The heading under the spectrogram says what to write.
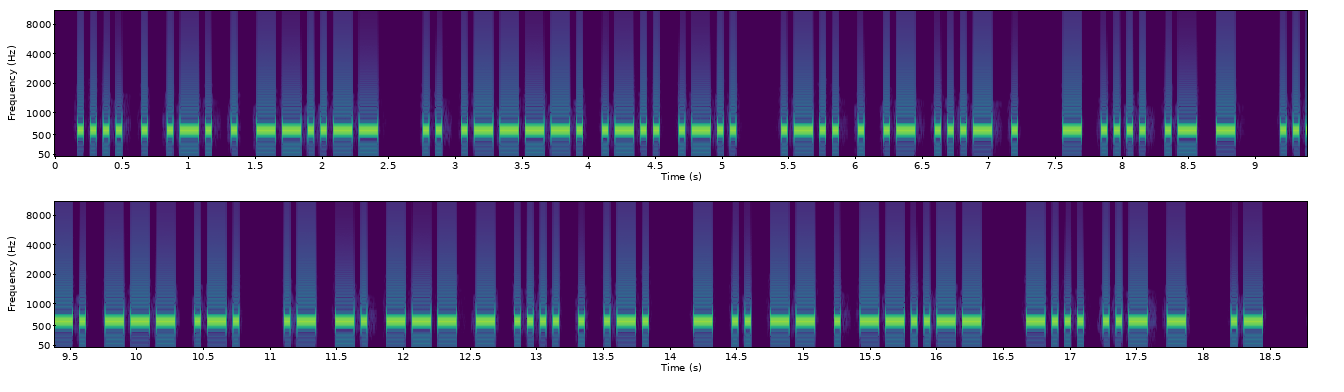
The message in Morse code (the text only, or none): HERE, I'LL LEAVE THAT FOR ANOTHER TIME, BUT A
